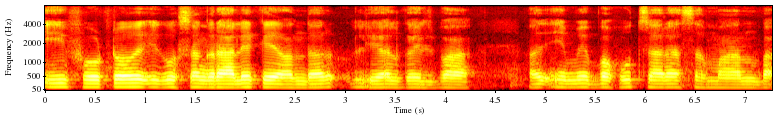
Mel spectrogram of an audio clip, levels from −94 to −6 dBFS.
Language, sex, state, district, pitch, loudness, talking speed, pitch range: Bhojpuri, male, Bihar, Gopalganj, 120 Hz, -18 LUFS, 130 wpm, 115-125 Hz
